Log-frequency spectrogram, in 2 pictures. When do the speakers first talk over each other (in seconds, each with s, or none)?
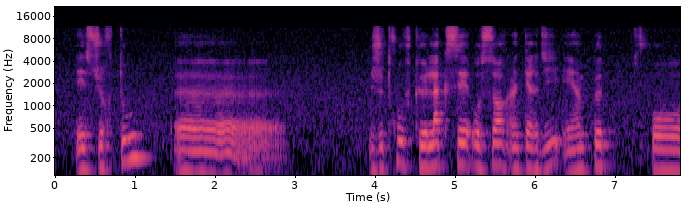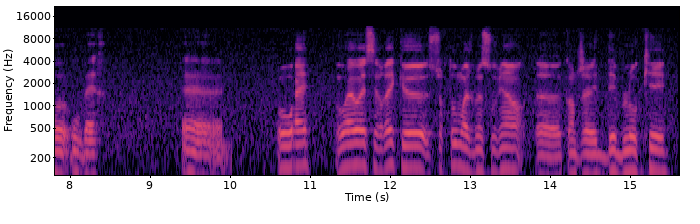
none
